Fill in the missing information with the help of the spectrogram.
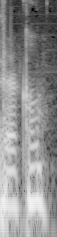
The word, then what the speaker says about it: Merkel: Am I pronouncing it right? – Merkel. – Merkel.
